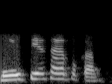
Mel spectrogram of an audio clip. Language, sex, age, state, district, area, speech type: Odia, female, 18-30, Odisha, Puri, urban, conversation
